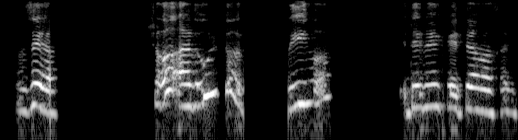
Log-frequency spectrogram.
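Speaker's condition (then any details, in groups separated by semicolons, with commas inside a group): Cerebral palsy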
